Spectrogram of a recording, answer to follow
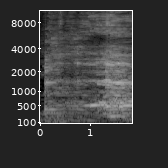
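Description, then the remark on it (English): A belch slowed down into a long, deep, drawn-out groan with a buzzing harmonic tone, swelling louder partway through and lasting nearly two seconds, with no talking. “Oh, a belch. Our first belch of the proceedings, listeners. Let's just hear that in slow motion.”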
